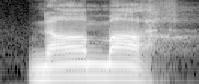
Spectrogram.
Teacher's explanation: Notice at the end, there's a silent aspiration. See, this is called visarga.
